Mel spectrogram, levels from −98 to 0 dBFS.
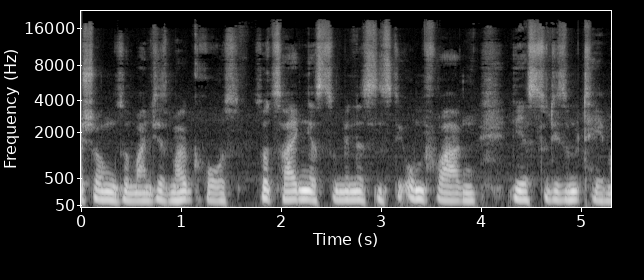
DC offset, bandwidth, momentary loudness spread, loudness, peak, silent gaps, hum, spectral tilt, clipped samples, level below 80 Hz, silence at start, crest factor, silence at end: under 0.1%; 18.5 kHz; 10 LU; -21 LUFS; -4 dBFS; none; none; -6.5 dB/octave; under 0.1%; -58 dBFS; 0 s; 16 dB; 0 s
